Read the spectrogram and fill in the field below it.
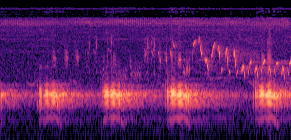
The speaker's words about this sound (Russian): Вдруг подал голос ворон. «А чего это он?» – удивился я. «Разве он не каркает, как ворона?»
